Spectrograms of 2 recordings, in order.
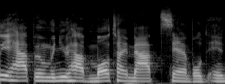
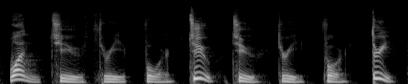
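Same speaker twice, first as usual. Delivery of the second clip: counting bars with "one", then "two", then "three" punched as each downbeat; emphasis on beat one; 4 semitones lower, slower than usual. Shown as a demonstration. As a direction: hit the first number of each bar, drop lower on the others. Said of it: "is an emphasis on beat one".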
